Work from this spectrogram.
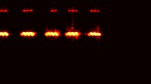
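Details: Cricket chirping, played to drive away rats and used as a lure sound: five clean, high-pitched trilled pulses about a quarter second apart, then silence, with nothing else heard.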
